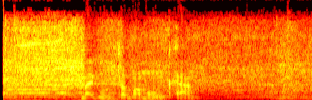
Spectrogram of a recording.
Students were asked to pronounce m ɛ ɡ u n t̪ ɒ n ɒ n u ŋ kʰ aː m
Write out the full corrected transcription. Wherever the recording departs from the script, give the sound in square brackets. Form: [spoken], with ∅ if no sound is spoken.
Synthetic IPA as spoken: m ɛ ɡ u n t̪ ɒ [m] ɒ [m] u ŋ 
